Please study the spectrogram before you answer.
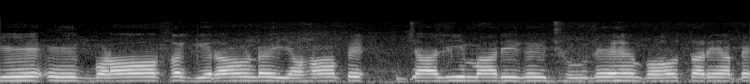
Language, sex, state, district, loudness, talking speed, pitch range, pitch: Hindi, male, Bihar, West Champaran, -14 LUFS, 135 wpm, 160-175 Hz, 170 Hz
